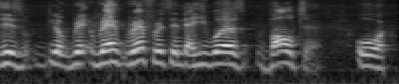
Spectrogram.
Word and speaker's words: Walter: referencing that he was Walter or Walter whichever you want to pronounce it uh over where he's from Volkswagen so Walter with the kind of a Vish W sound so and he says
